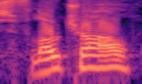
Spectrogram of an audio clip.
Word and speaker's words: Floetrol: The latex version is Floetrol. Am I saying that right? – Correct.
